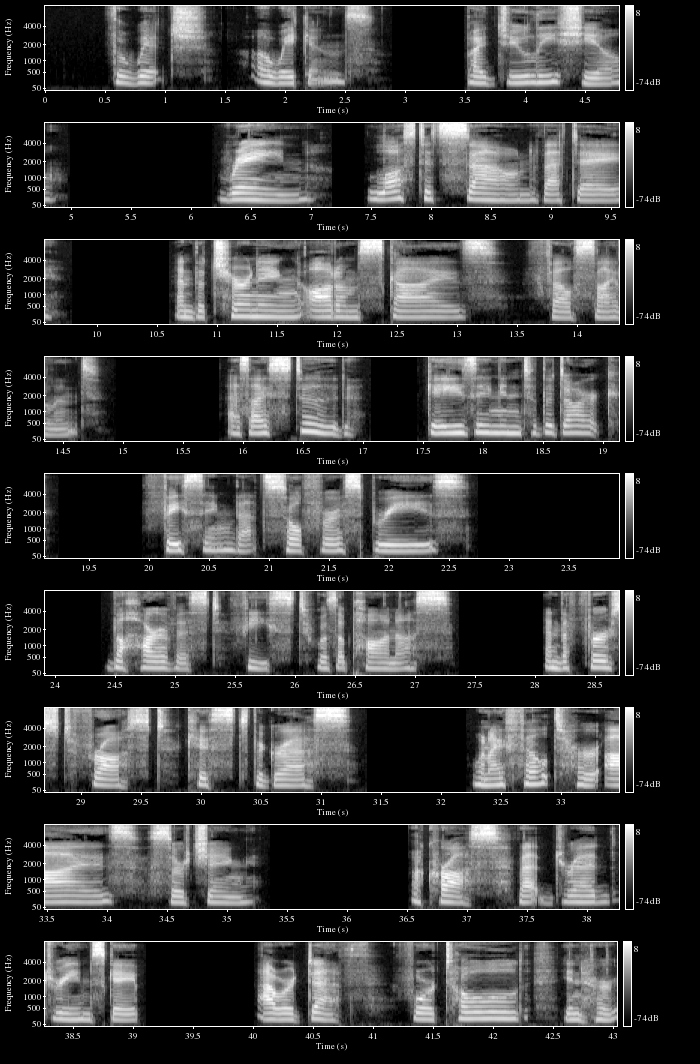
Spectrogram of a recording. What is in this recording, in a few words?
Narration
